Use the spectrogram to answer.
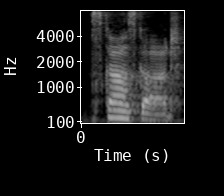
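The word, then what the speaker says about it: Skarsgård: it's got it's got alexander how do you pronounce his last name scarlet do you know who alexander skarsgard skarsgard that's right yeah it's got florence pew from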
